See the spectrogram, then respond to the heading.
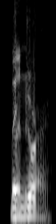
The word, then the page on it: manure: American English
